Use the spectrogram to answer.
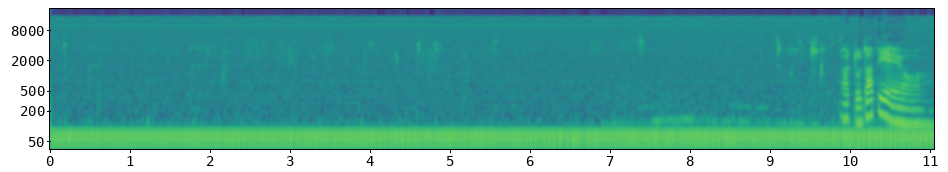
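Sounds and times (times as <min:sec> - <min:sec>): man chewing: 0:00.0 - 0:10.0
steady low hum: 0:00.0 - 0:11.0
soft mouth clicks: 0:01.4 - 0:05.7, 0:09.0 - 0:09.9
man speaking: 0:09.8 - 0:11.0.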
